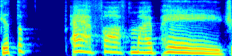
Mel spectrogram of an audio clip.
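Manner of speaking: mock yelling. Describing how people get angry and yell: imitating someone yelling. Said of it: "judge and yell and say".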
